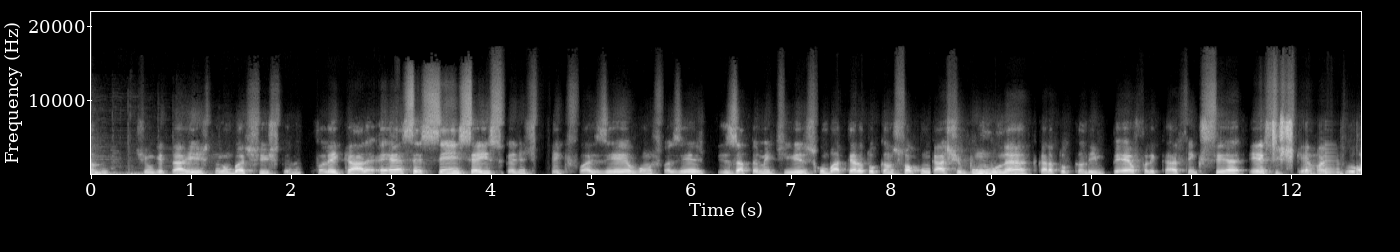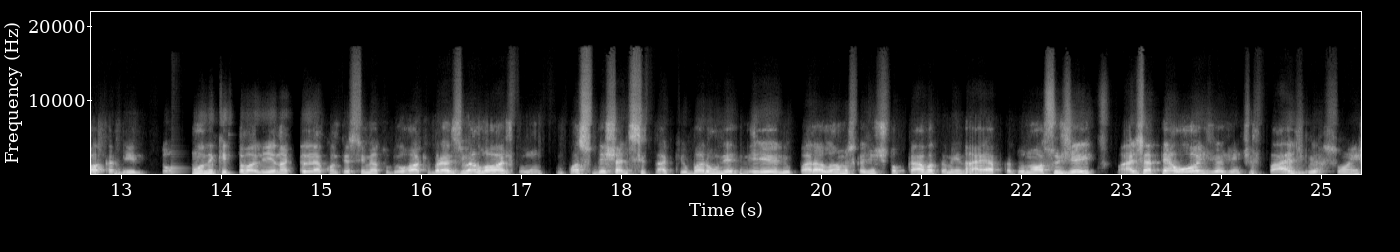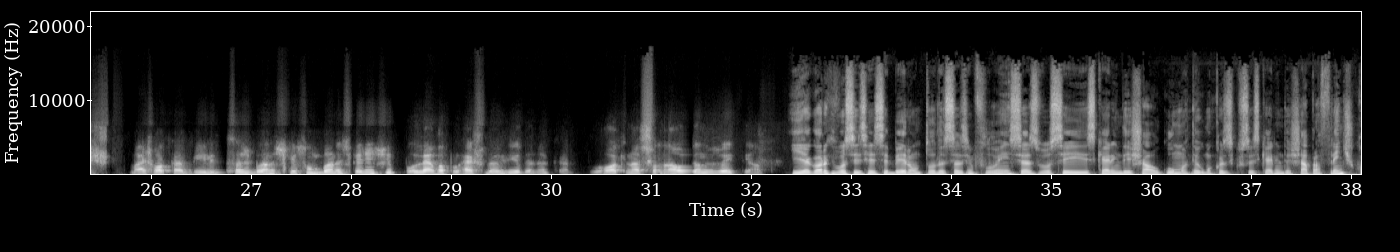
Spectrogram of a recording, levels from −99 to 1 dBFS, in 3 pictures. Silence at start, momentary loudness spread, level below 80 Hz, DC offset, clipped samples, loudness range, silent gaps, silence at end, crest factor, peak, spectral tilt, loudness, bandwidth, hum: 0 s; 10 LU; -60 dBFS; under 0.1%; under 0.1%; 3 LU; none; 0.1 s; 18 dB; -2 dBFS; -4.5 dB/octave; -20 LUFS; 16 kHz; none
